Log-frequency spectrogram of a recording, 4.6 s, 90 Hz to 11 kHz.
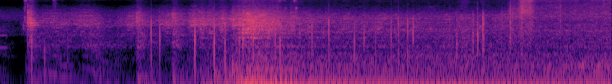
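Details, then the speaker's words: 1999 Chevy S10 4.3L V6, 236,000 miles, unstarted for a couple weeks; cold crank/no-start fixed by new distributor cap and rotor after intake gasket and coil didn't help: cranks briefly, catches cleanly, steady even idle; normal cold start. "she fired right up hear it anyways so try doing the cap and rotor first um that seemed to be what worked for me"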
